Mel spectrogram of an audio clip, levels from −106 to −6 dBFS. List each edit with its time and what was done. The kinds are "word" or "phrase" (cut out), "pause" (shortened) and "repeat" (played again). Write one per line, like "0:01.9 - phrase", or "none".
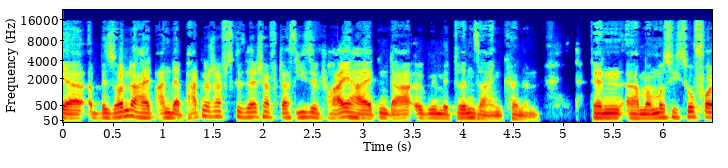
0:00.9 - word
0:02.3 - word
